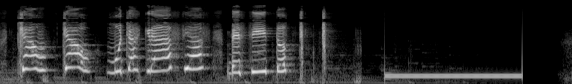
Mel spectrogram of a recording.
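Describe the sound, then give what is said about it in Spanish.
A high-pitched voice speaks quickly, then the caller hangs up and the line cuts to a steady, unbroken telephone dial tone that hums for about a second and a half before stopping abruptly. “Te corto porque me voy a hablar con Dios.”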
